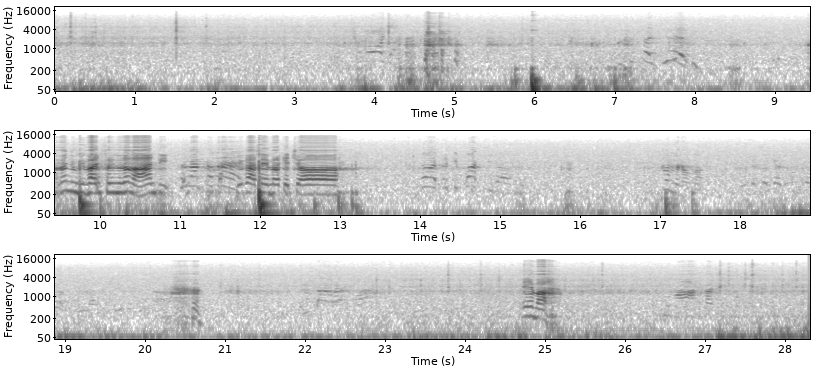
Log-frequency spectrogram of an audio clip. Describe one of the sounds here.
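Wind rumbles against a helmet as a bike rides downhill.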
